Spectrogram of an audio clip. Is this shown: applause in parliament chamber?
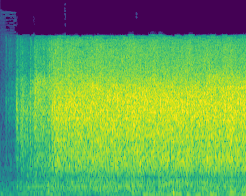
yes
